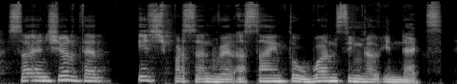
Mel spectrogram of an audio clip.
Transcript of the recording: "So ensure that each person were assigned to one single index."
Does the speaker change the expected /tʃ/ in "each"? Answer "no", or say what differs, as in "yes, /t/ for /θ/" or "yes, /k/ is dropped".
no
